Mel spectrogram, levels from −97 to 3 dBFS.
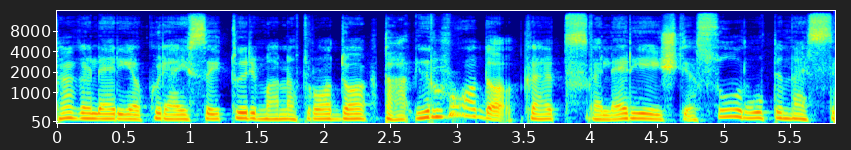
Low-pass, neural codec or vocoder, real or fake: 14.4 kHz; codec, 44.1 kHz, 3.4 kbps, Pupu-Codec; fake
